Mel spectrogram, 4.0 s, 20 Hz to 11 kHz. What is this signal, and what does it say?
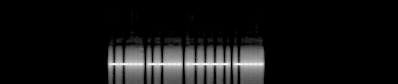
Morse code, heard as a keyed tone, about 50 wpm, 700 Hz. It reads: 7716
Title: Numbers - 4-Digit 50wpm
